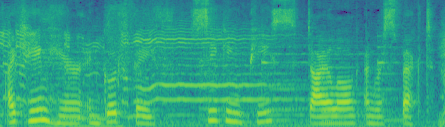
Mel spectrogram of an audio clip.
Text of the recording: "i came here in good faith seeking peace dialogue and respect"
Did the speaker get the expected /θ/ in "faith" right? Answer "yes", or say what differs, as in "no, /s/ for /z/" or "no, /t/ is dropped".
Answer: yes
